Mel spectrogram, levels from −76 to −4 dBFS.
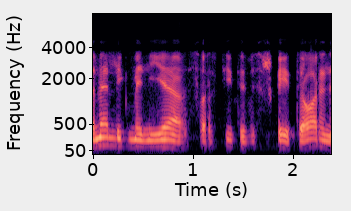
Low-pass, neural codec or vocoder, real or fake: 7.2 kHz; none; real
